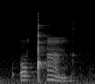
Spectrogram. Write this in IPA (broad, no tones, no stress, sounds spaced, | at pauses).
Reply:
ʔ o ǃʰ ə̃ ɡ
